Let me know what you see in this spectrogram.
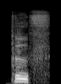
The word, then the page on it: poof: British English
